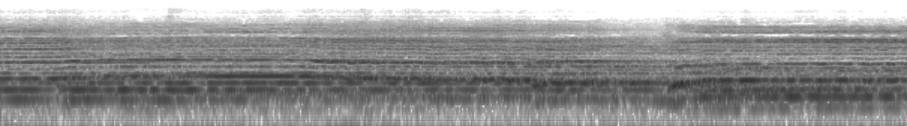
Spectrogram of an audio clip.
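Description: Unaccompanied choir singing slow, sustained chords, moving to a new chord about four and a half seconds in.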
